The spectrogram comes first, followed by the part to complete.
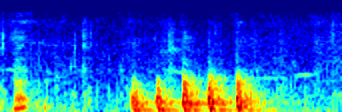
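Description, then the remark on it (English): A short run of four or five firm, evenly spaced knocks on the wooden door of a house in the daytime, fairly loud, preceded by a couple of fainter taps. “Can we go and knock on the door?”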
